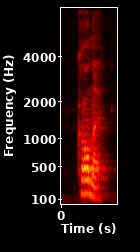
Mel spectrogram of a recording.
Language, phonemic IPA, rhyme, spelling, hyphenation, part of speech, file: Dutch, /ˈkrɔ.mə/, -ɔmə, kromme, krom‧me, noun / adjective / verb, Nl-kromme.ogg
- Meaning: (noun) a curve; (adjective) inflection of krom: 1. masculine/feminine singular attributive 2. definite neuter singular attributive 3. plural attributive; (verb) singular present subjunctive of krommen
